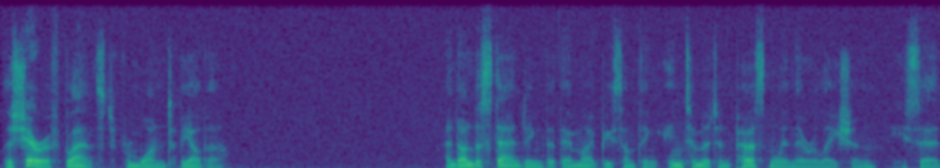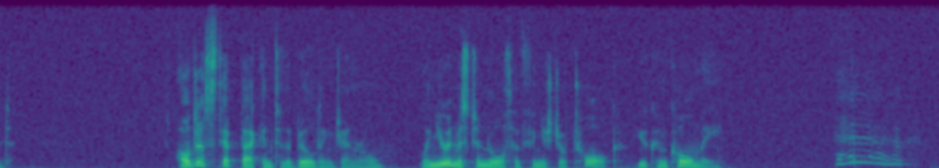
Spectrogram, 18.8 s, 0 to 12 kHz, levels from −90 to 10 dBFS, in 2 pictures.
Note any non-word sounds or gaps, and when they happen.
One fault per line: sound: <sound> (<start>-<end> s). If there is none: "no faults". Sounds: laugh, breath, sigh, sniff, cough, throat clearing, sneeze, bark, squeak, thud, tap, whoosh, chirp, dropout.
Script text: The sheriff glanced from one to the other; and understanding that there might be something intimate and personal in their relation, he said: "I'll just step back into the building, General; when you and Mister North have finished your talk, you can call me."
sound: laugh (17.7-18.6 s)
